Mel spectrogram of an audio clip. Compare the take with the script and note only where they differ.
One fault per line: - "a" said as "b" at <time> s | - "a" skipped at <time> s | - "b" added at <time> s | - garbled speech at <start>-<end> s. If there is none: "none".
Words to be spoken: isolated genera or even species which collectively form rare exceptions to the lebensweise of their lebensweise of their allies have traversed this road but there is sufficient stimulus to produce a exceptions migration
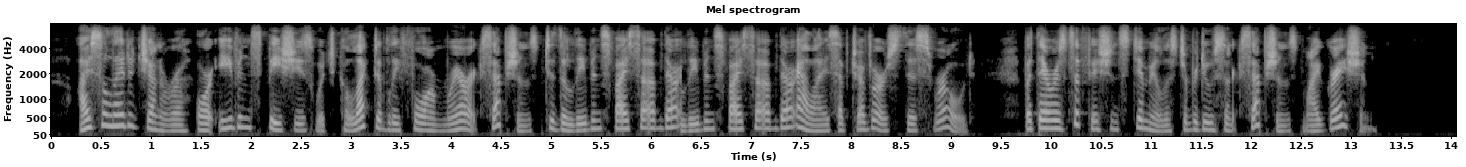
none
